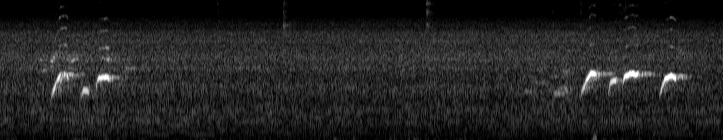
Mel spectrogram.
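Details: A male cockatiel whistles at a female during his courtship dance, giving two bursts of bright, slurred whistles that rise and fall in quick phrases.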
